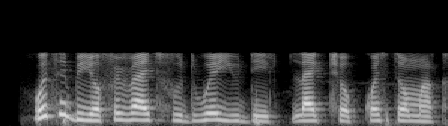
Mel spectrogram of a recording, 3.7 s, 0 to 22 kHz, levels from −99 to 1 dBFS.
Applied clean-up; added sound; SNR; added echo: none; none; none; none.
